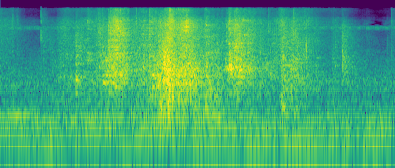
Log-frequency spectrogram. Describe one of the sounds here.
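Loose items rattle and scrape across a hard floor.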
